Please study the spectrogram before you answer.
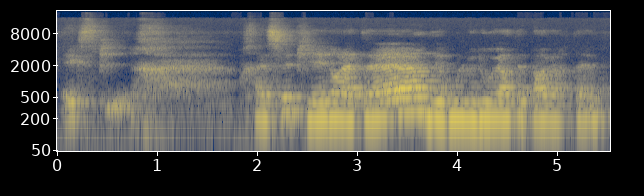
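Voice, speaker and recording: A woman teaching a yoga and movement class, giving slow, calm cues to breathe in and out. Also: medium pitch. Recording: very echoey room, far from the mic.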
